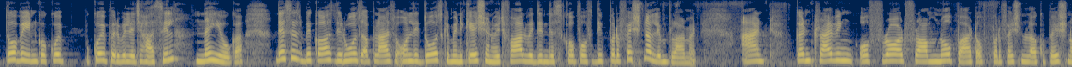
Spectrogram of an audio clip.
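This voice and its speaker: Higher-pitched Pakistani woman lecturing. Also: a little mellow, dry recording. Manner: didactic, repeats points and poses questions to explain them. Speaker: law lecturer. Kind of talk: explanatory lecture, reading legal text aloud and explaining it.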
